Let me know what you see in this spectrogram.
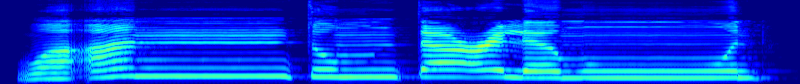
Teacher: تو یہاں پر اظہار شفوی ہو رہا ہے اور ہم اسے بنا غننے کے پڑھیں گے.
